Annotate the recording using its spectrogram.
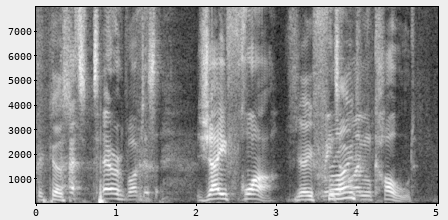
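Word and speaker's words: J'ai Froid: And in the 4:35 at Carlisle, there's a horse that I'm going to struggle to pronounce. I'm going to call it Jai Fried for Ben Case and Max Kendrick.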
